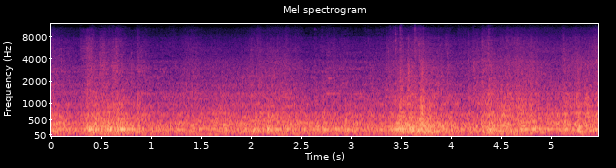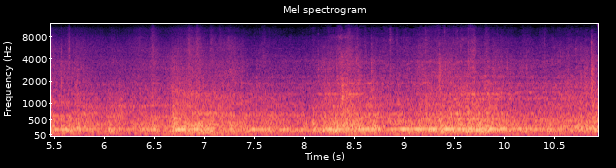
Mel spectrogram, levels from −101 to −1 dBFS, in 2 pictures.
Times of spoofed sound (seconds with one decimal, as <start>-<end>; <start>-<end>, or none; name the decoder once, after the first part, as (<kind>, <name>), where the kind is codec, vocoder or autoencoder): 1.3-2.5 (autoencoder, DAC-VAE); 4.5-7.4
